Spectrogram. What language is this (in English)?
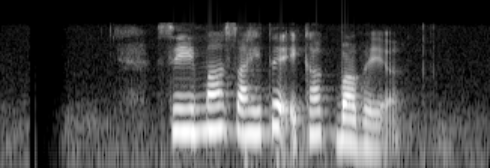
Sinhala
